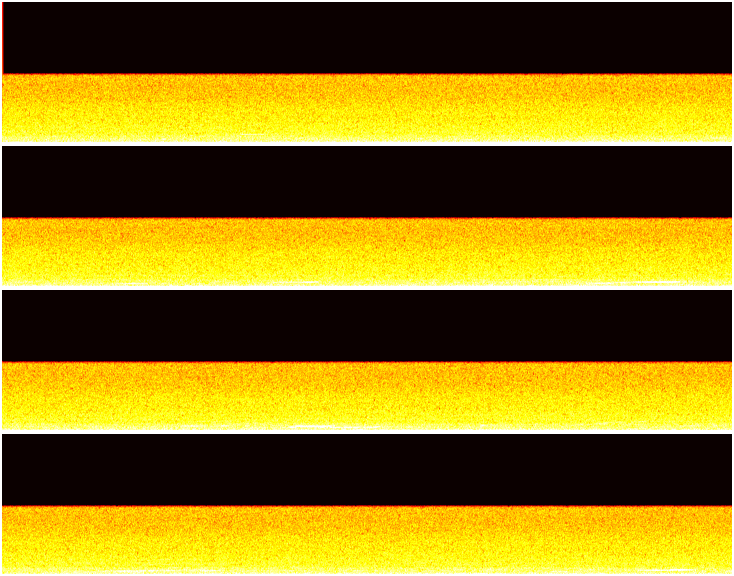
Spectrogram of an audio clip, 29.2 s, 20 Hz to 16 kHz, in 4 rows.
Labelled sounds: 2.4	2.6	humpback whale, 0.86 to 1.1 kHz

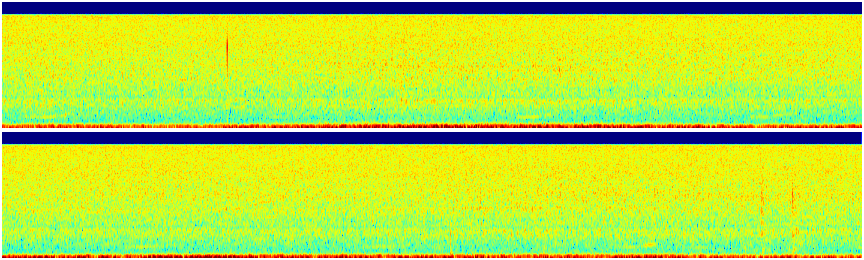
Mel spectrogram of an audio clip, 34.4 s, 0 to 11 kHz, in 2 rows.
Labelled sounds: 22.3	22.6	humpback whale, 1.6 to 1.7 kHz

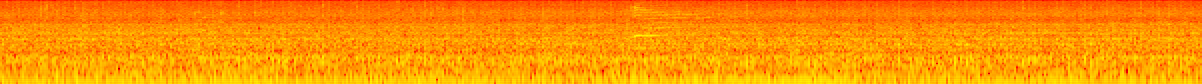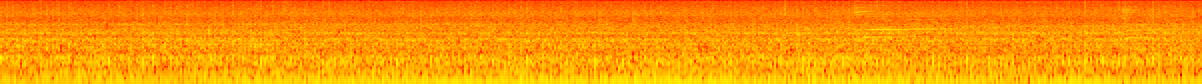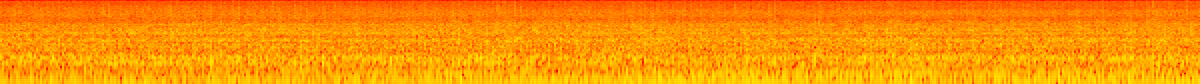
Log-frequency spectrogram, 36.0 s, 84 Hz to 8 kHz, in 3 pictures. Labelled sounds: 6.3	6.7	killer whale, Bigg's (transient), 1.1 to 1.2 kHz
20.7	21.3	killer whale, Bigg's (transient), 1.6 to 1.7 kHz

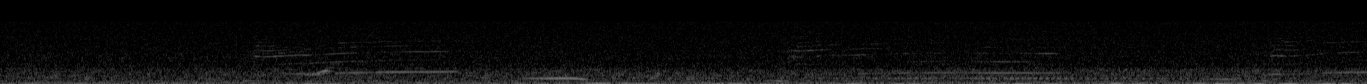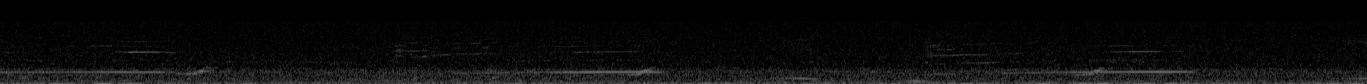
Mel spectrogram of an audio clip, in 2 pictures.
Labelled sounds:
2.5	4.5	humpback whale, 0.90 to 2.9 kHz
7.9	8.8	humpback whale, 1.4 to 2.4 kHz
12.7	13.6	humpback whale, 1.6 to 2.0 kHz
14.6	15.3	humpback whale, 1.6 to 2.3 kHz
17.6	18.5	humpback whale, 1.5 to 2.0 kHz
19.6	20.1	humpback whale, 1.7 to 1.8 kHz
22.9	23.7	humpback whale, 0.96 to 2.6 kHz
24.8	25.3	humpback whale, 1.7 to 2.4 kHz

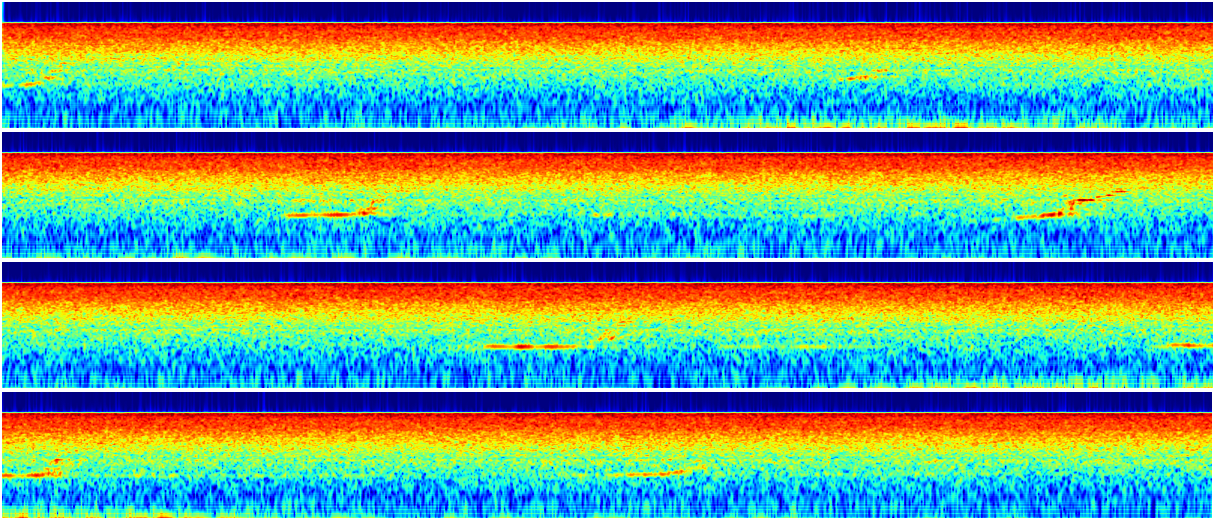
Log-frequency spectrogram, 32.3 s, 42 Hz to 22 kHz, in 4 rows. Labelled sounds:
15.2	15.5	humpback whale, 0.80 to 0.99 kHz

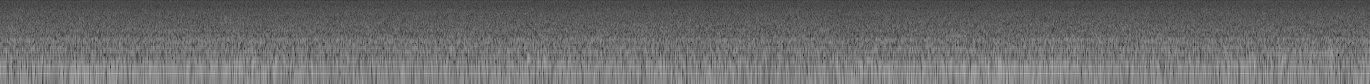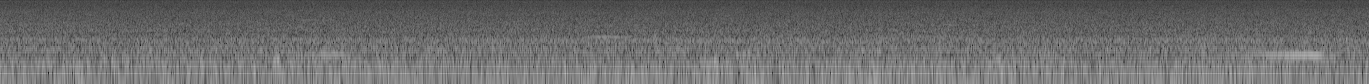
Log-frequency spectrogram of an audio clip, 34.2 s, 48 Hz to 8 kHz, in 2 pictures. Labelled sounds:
24.5	24.9	humpback whale, 0.80 to 0.90 kHz

